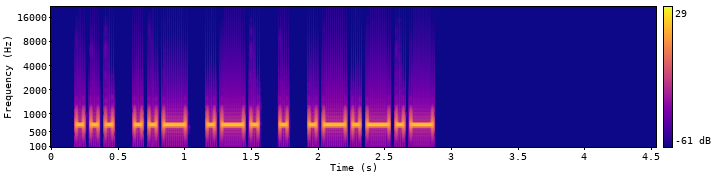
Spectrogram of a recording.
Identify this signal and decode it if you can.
Morse code, heard as a keyed tone, about 22 wpm, 700 Hz. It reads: SURE.
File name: practice / 22wpm / Sentences with 2-Word Phrases - 22wpm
